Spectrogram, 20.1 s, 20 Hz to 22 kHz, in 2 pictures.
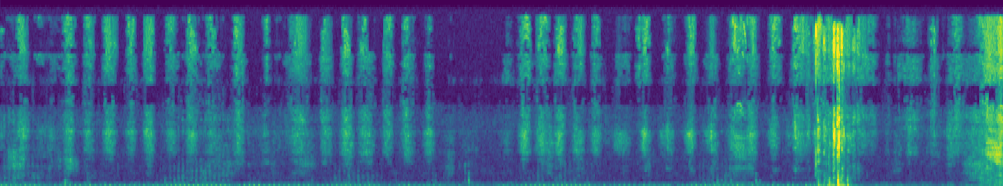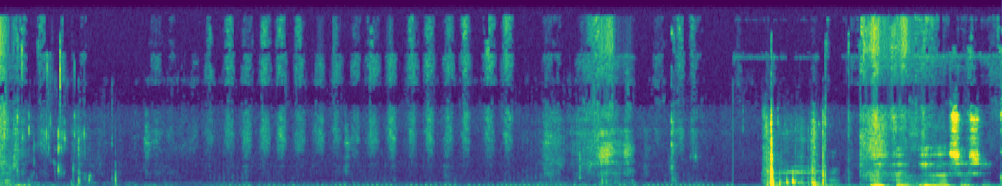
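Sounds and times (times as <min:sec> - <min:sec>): cat purring: 0:00.0 - 0:20.0.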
